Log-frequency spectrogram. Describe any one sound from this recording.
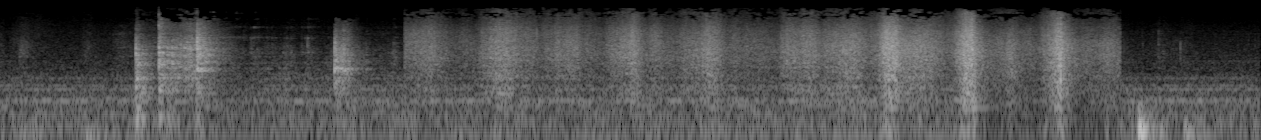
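Plastic sheeting rustles and crinkles close by.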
